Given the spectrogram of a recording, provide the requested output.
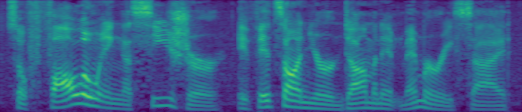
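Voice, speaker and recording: A man's voice: medium pitch, big pitch swings, moderate pace, no echo. A man speaking as a neurologist guest in an interview, thinking aloud as he explains clinical points conversationally.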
